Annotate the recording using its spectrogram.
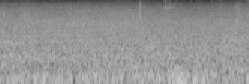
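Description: Wind buffeting the microphone, over the steady wash of the sea against the rocky shore.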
